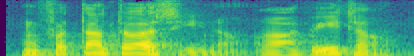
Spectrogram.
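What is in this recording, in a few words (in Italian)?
"casino", dialettale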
